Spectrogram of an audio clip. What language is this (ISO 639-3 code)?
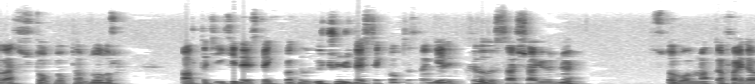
tur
